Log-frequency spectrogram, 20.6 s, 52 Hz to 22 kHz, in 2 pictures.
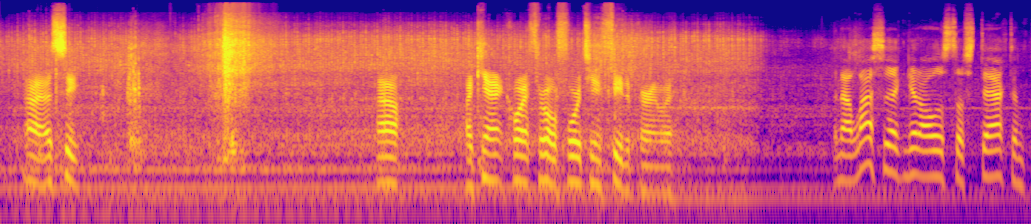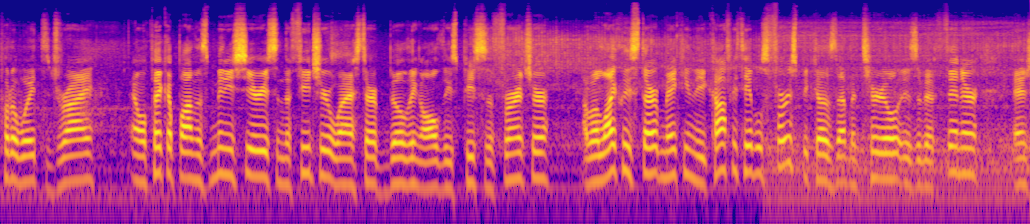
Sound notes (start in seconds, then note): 1.1 machine rumbling; 2.0 water splashing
